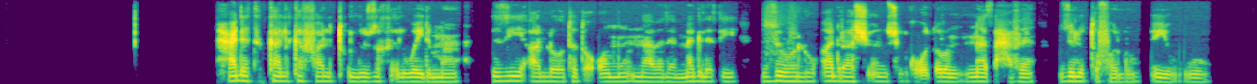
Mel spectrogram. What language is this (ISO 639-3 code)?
tir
